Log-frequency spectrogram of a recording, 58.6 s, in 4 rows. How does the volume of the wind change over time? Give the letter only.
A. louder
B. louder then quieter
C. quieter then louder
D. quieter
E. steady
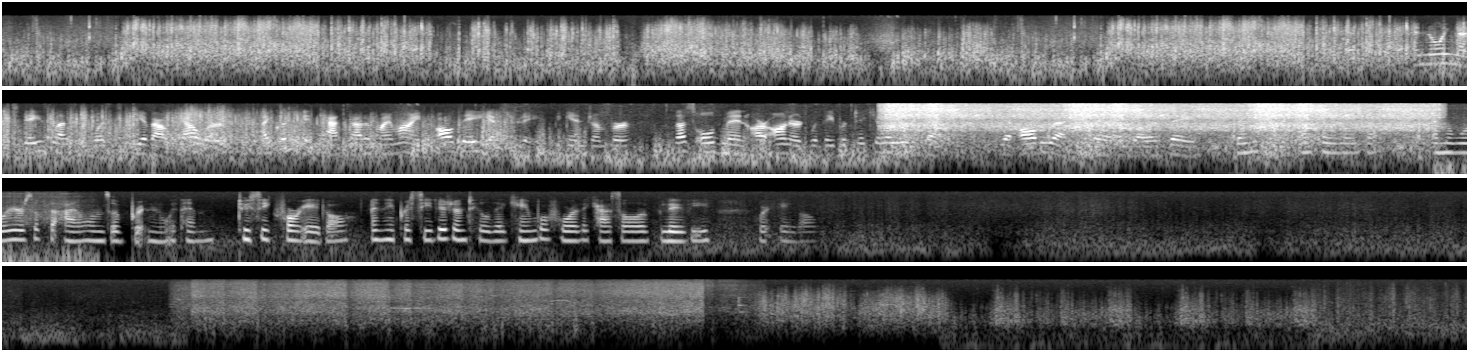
D.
